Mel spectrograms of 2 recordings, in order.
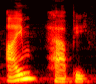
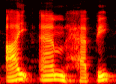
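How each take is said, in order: First: I am is shortened into one syllable. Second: I am is said as two full words.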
